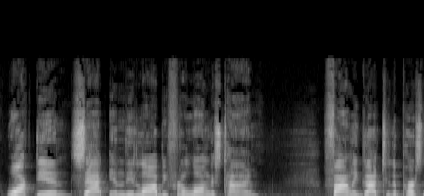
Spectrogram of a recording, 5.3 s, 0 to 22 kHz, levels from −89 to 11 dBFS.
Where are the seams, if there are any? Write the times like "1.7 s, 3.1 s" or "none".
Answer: none

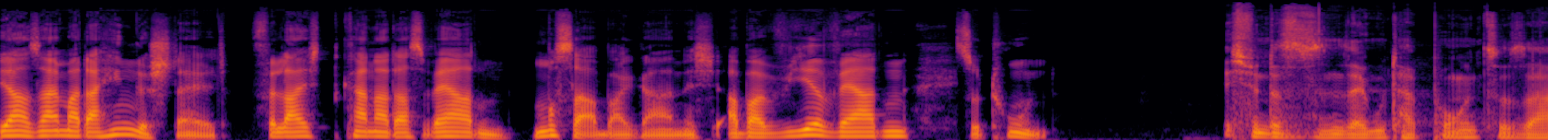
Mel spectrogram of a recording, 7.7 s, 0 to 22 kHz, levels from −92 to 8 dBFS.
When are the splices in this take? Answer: 4.8 s

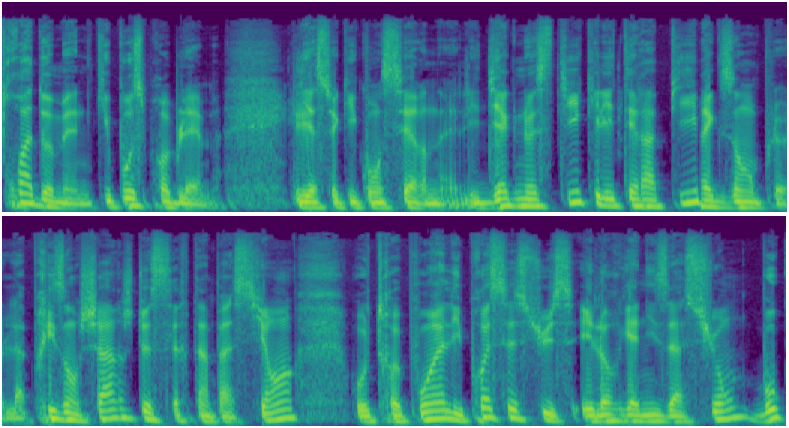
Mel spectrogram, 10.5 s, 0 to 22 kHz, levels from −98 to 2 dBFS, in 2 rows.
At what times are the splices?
4.7 s

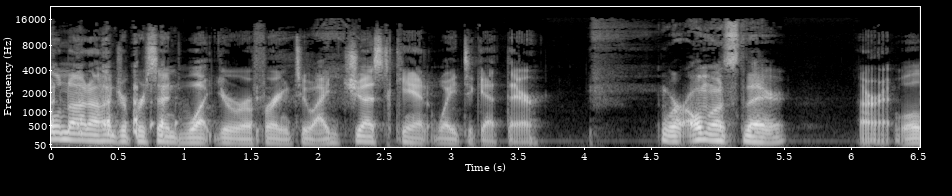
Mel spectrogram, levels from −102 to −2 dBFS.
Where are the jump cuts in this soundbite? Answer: 1.0 s

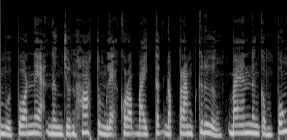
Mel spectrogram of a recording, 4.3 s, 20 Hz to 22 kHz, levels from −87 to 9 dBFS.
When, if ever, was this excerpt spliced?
3.4 s

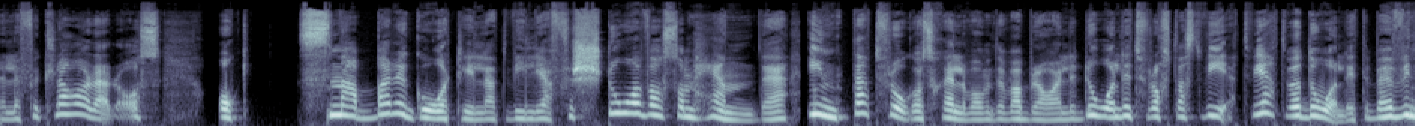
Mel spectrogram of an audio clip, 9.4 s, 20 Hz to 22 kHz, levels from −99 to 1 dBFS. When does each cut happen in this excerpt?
5.3 s

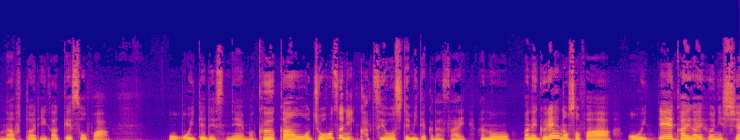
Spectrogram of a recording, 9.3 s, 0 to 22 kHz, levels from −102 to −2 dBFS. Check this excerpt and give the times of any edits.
5.9 s, 7.8 s

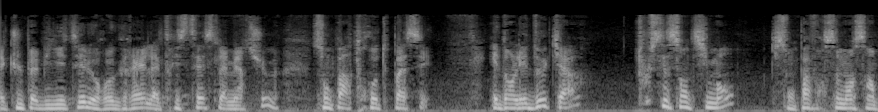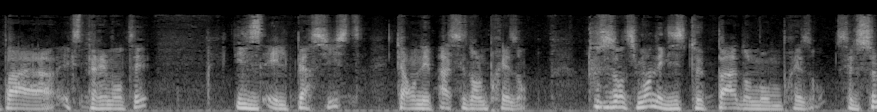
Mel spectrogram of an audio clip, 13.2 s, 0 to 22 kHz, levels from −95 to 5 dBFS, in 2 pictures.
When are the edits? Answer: 2.5 s, 8.5 s, 9.8 s

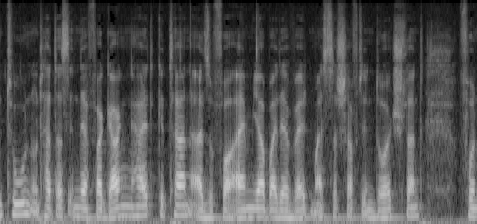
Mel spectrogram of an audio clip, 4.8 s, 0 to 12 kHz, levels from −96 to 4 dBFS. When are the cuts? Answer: none

